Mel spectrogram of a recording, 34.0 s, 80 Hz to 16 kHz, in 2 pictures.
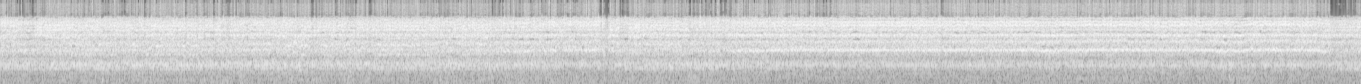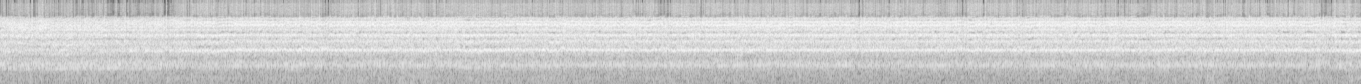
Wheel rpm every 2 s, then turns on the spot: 210, 210, 210, 230, 220, 230, 230, 230, 220, 220, 230, 230, 230, 230, 230, 230, 230.
none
